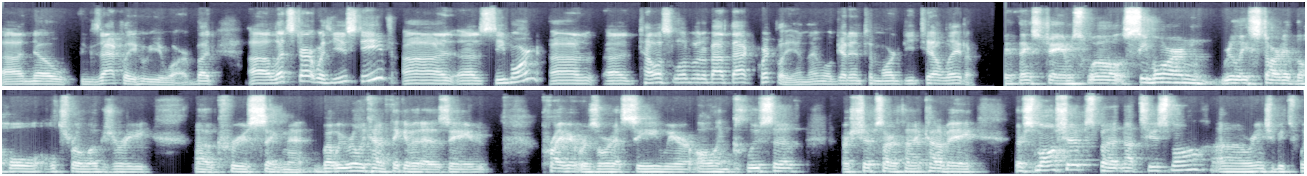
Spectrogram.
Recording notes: In this panel from our Virtual Roadshow series.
